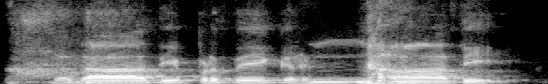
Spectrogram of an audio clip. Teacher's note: the stress is on the grinha. So we have to be careful that we don't stress the gr. So gr is soft.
